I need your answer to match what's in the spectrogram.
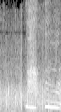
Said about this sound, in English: All right, clap, clap, clap, clap, clap, clap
